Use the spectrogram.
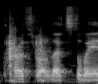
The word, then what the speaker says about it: Perthro: is is perro the run is actually called perthro that's the way it's actually pronounced um it's not how it's spelled but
